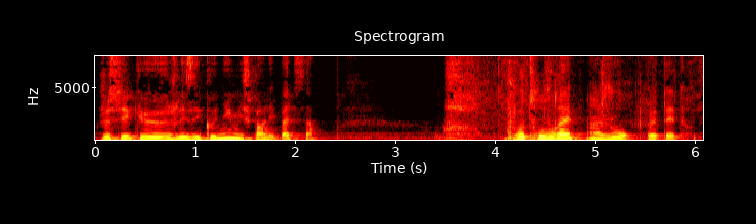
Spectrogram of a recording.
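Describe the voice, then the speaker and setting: Speaking in a dark-toned, mid-range voice with fairly even intonation and a moderate pace, a middle-aged woman vlogs about her coloring-book haul. Her chat to viewers is casual and rambling, sprinkled with self-mocking remarks.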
